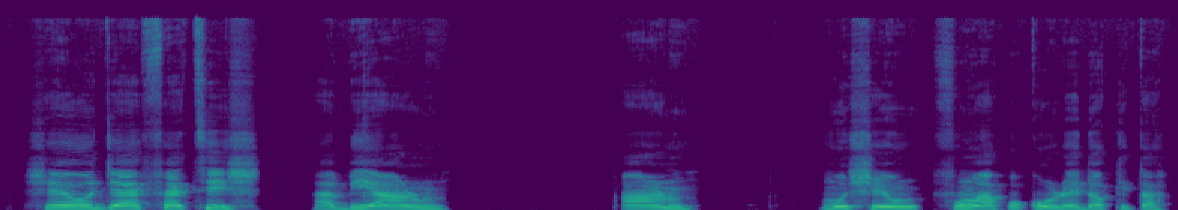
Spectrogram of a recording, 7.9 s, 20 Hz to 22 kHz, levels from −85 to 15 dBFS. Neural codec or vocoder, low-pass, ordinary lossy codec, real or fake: none; none; none; real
